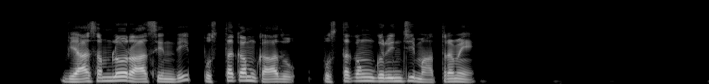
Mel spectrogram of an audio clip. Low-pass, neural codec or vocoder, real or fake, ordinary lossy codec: none; none; real; none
